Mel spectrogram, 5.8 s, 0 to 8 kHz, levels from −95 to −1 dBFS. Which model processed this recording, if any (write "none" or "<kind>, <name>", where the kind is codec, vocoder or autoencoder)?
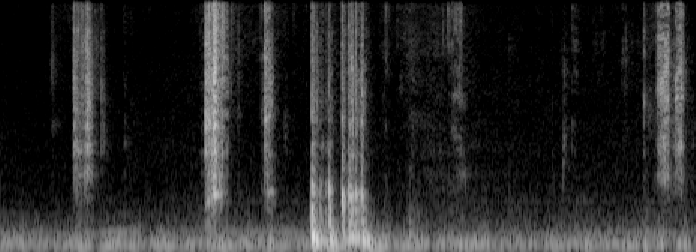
none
